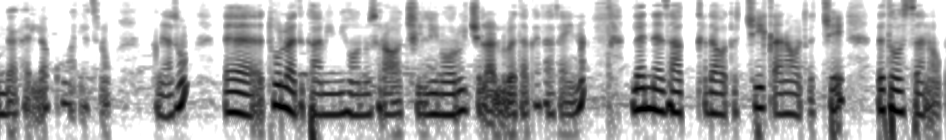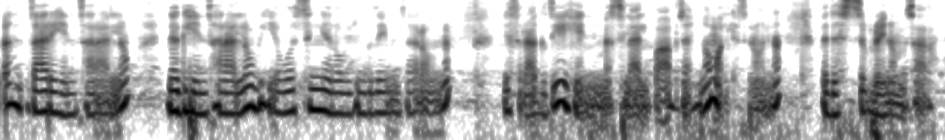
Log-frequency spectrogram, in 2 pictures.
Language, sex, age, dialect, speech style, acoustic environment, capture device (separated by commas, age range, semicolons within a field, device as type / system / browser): Amharic, female, 25-34, Ethiopia - Gondar, focused, nature, mobile / Linux / Chrome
